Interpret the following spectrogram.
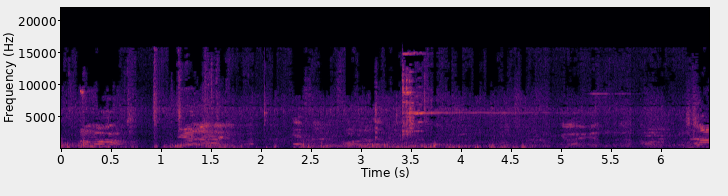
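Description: A man crying out and shouting in short, strained outbursts.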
